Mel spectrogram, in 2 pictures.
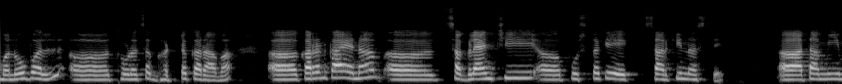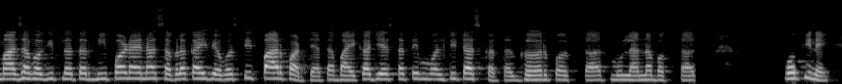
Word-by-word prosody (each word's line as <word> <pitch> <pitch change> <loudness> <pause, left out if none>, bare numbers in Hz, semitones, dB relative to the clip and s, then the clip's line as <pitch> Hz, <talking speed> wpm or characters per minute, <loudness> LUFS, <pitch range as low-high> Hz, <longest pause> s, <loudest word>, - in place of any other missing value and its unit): मनोबल 250 - +1 0.2
अ, 220 - -3 0.4
थोडंसं 230 +1 -3
घट्ट 215 +3 -6
करावा. 200 -5 0 0.4
अ, 225 0 +4
कारण 280 +2 +4
काय 305 0 +5
आहे 290 - +2
ना, 285 +4 0
अ, 330 -10 -1 0.6
सगळ्यांची 265 +4 +2
अ, 220 -1 -1
पुस्तके 255 +2 -4
एकसारखी 235 +2 -3
नसते. 230 -2 -6 0.6
अ, - - -2
आता 220 +3 +5
मी 245 +1 -3
माझं 250 +2 +4
बघितलं, 255 0 0
तर 260 -2 +1
मी 255 +2 -2
पण 280 0 +3
आहे 270 0 +4
ना, 275 0 +2
सगळं 245 +1 +2
काही 265 -1 +5
व्यवस्थित 240 +3 -2
पार 270 -1 +6
पाडते. 195 -5 0
आता 190 +4 -5
बायका 205 +5 +1
जे 245 - +4
असतात, 245 +1 -2
ते 265 - 0
मल्टीटास्क 255 +1 0
करतात. 190 0 -6
घर 215 0 +1
बघतात, 210 -1 -4
मुलांना 210 0 -1
बघतात. 205 -1 -6 0.9
हो, 275 0 +6
की 305 - 0
नाही. 195 -5 -1
240 Hz, 160 wpm, -24 LUFS, 220-265 Hz, 0.9 s, पार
